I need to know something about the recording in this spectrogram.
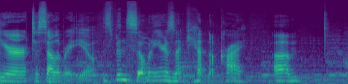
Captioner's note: choked up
